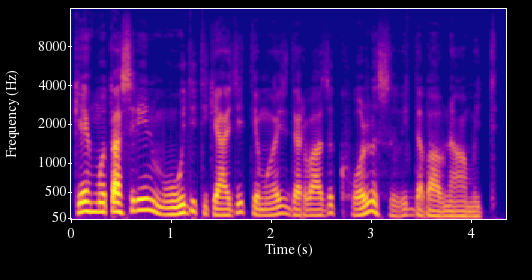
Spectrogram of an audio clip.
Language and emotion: Kashmiri, neutral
